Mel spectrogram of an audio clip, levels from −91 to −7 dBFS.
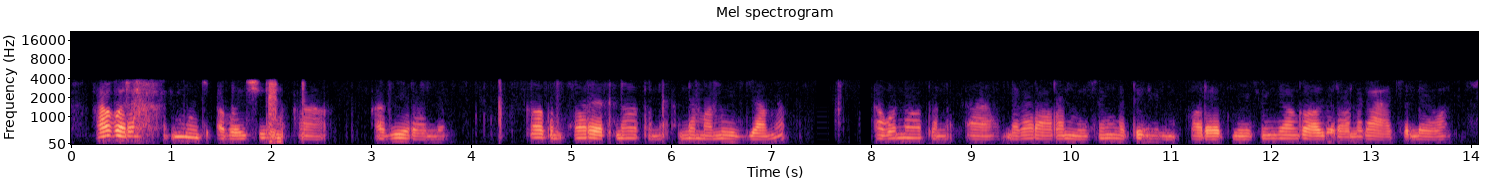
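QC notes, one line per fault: Throughout, G.729 codec: band held to about 200 Hz–3.6 kHz, speech rough and synthetic from pulse-built excitation, consistent with 8 kbit/s G.729A rather than plain band-limiting.
1.99–2.12 s, 8.11 s, 10.70–10.84 s, 12.52–12.64 s, VoIP packet loss concealed by the speech codec: gaps of 60, 120, 60 and 30 ms stretched into fading buzzy tone or coloured noise, weak afterwards, not silent dropouts.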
